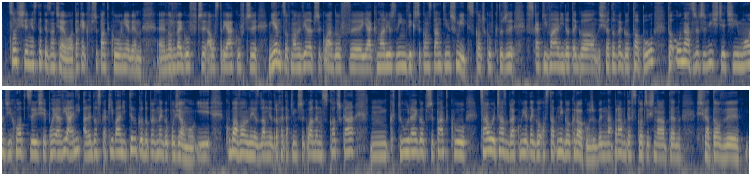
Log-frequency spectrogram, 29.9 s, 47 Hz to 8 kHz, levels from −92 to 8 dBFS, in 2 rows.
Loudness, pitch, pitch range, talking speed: -31 LUFS, 165 Hz, 155-180 Hz, 140 wpm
